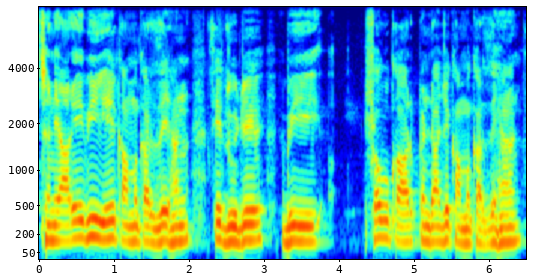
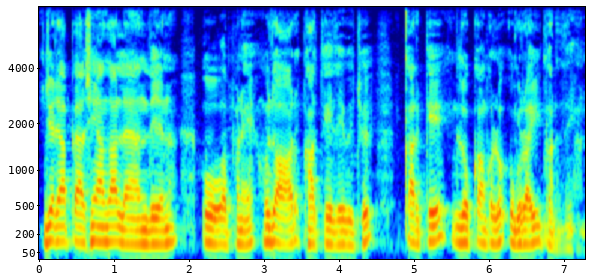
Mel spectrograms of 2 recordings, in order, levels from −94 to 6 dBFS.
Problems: constant background noise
